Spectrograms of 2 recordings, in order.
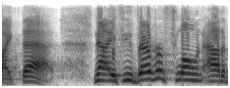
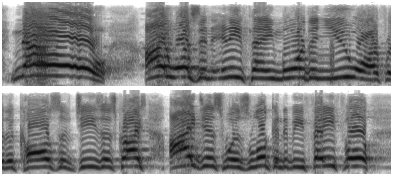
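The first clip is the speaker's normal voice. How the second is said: high, loud, forceful rebuttal; impassioned preaching; 8 semitones higher, 6 dB louder than usual. Real, not acted. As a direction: shout the denial, then keep preaching hard. Rejects mock celebrity worship, preaching forcefully.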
